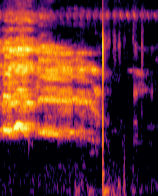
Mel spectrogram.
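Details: A two-month-old golden retriever puppy gives a high, drawn-out whine that holds steady and fades, followed by a sharp click.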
